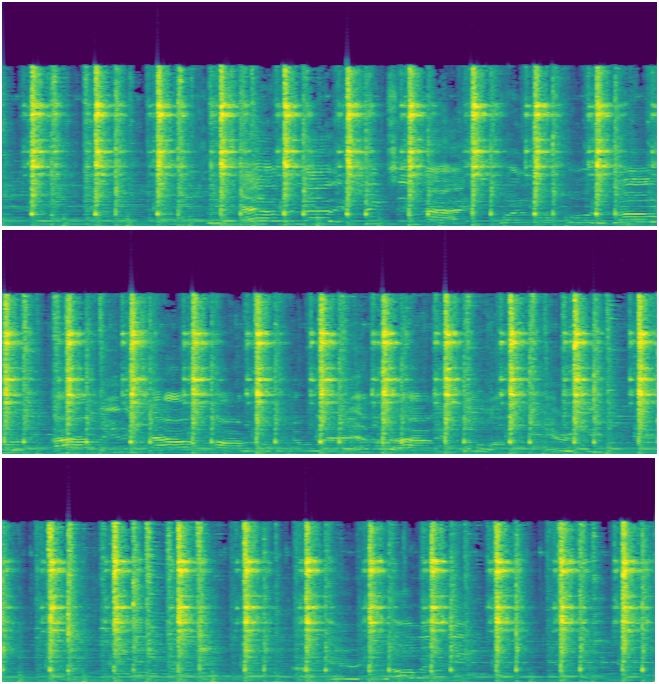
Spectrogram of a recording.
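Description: Strummed acoustic guitar with a harmonica on a neck rack playing a bending melody for roughly the first half, over a steady foot-stomped percussion beat of about three strokes a second.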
